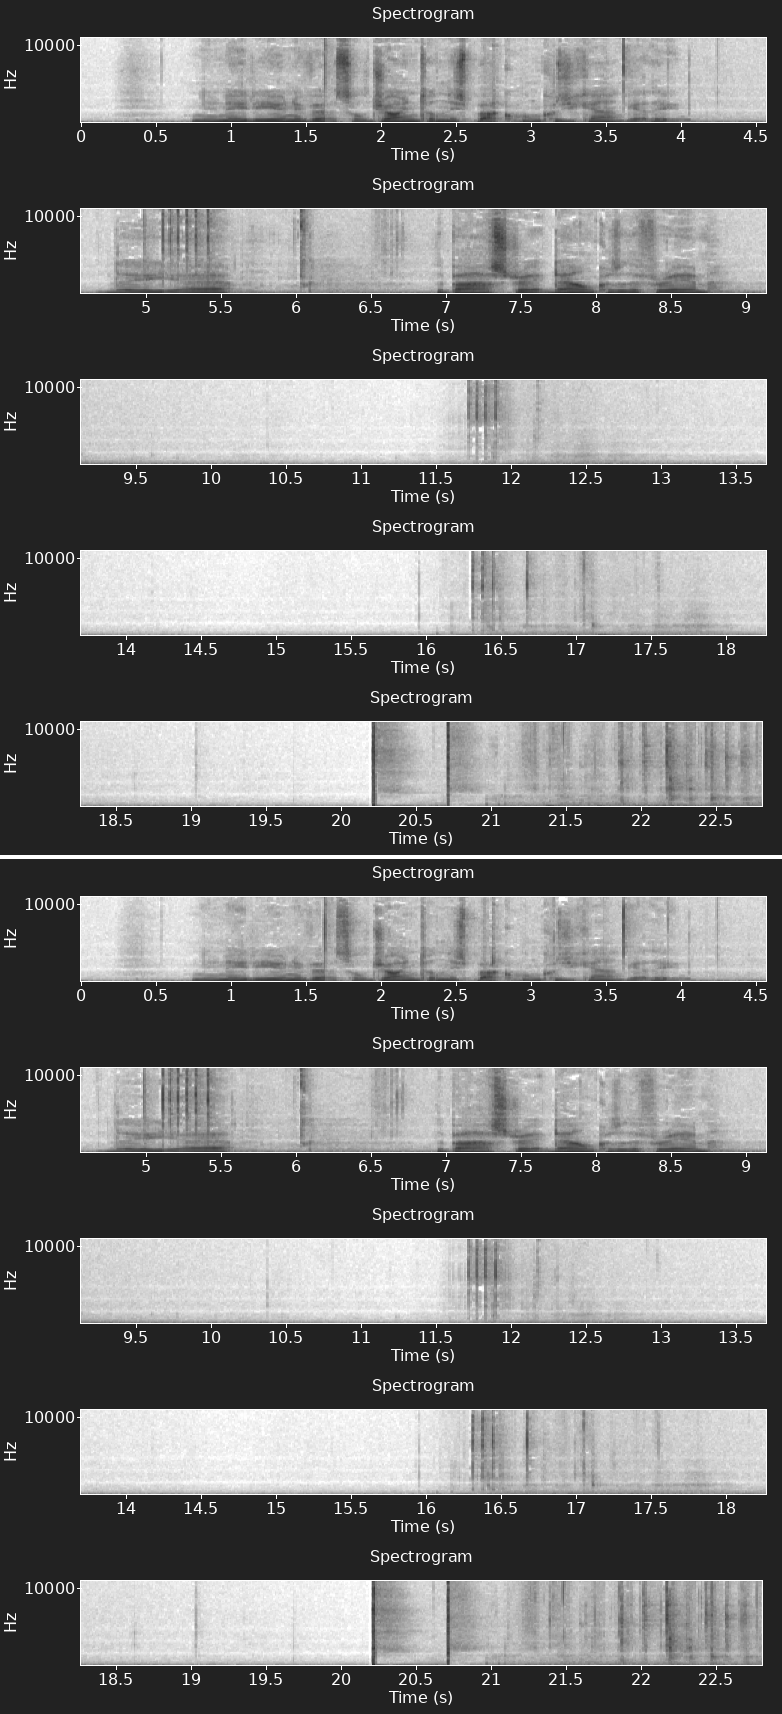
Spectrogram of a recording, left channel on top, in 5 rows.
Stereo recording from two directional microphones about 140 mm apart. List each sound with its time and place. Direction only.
0.3 s speech: 25° left (ahead or behind)
4.7 s typing: 25° left (ahead or behind)
6.9 s speech: 20° left (ahead or behind)
16.3 s typing: 5° right (ahead or behind)
21.8 s typing: 5° right (ahead or behind)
